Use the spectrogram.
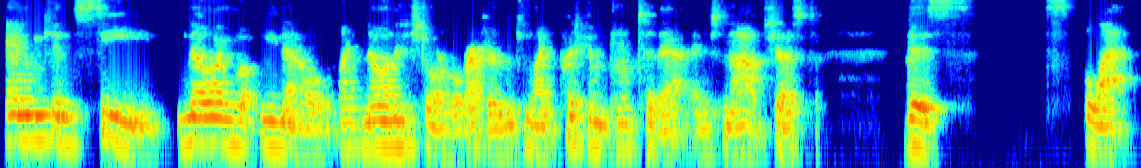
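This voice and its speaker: A woman's voice: extremely low pitch, fairly even intonation, moderate pace, darkish tone. A woman speaking conversationally as an oral historian on a panel, emphatic and often checking in with "right?". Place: indoor event room. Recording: echoey room, distant microphone.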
